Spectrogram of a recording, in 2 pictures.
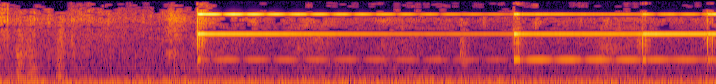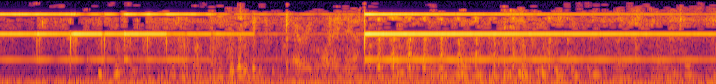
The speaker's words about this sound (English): Okay, there is a bell. Oh, I like bells. Let's see. I love bells.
